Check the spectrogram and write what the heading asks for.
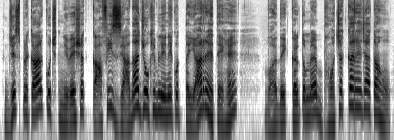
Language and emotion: Hindi, surprised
